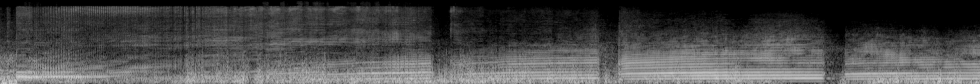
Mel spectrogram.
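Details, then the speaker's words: 1986 Honda CR250 two-stroke dirt bike, first ride after repairs: buzzy note through several blips, revs slightly hesitant and uneven, sounds lean like an air leak; spark plug found loose in its hole and coolant line loose. "sounds like it's running a little bit way in here all right i was running a little lean it looks like the spark plug came out of the hole up here and uh the coolant line right up here was loose"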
